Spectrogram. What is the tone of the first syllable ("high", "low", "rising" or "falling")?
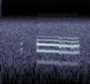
low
